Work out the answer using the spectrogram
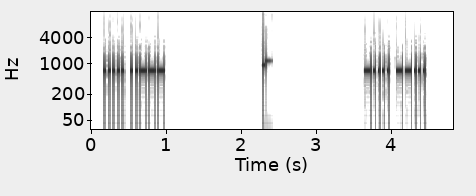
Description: Morse code, heard as a keyed tone, about 40 wpm, 700 Hz. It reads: 52 67
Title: Common Cut Numbers - 2-Digit 40wpm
